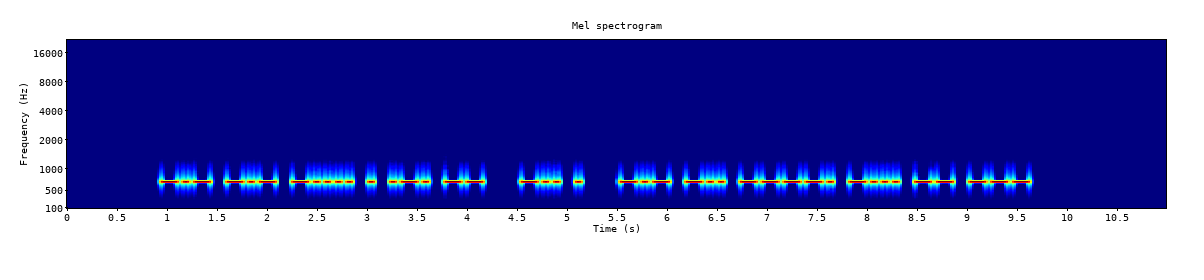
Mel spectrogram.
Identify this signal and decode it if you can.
Morse code, heard as a keyed tone, about 22 wpm, 700 Hz. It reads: KK6ERM DE KD9BMO
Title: USA Callsign DE Callsign - 6 Characters - 22wpm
